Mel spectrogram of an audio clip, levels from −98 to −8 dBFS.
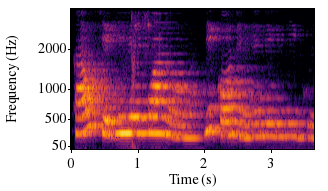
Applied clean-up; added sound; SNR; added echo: neural separator model SepFormer DNS4.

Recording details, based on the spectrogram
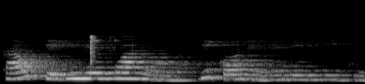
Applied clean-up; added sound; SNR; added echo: none; Shatter; 17 dB; reverberation time 1.0 s.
